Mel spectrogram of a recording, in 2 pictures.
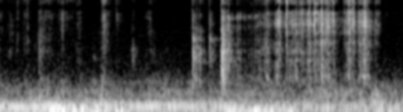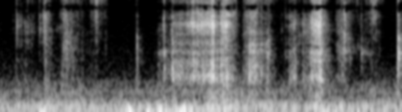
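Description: A hand-held solid blue bar soap with a glitter coating and red heart sequins is scraped and carved with a box cutter blade, peeling off dry shavings. Repeated crisp, bright scraping and crunching strokes come in bursts over a low background hum.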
